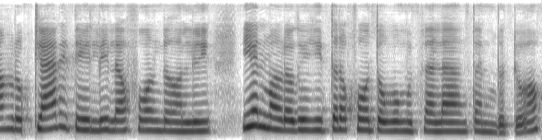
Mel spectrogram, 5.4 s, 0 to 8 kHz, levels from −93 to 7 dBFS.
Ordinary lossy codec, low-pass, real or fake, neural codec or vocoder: none; 7.2 kHz; fake; codec, 16 kHz, 1 kbps, FunCodec, trained on Chinese and English, 50 frames a second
